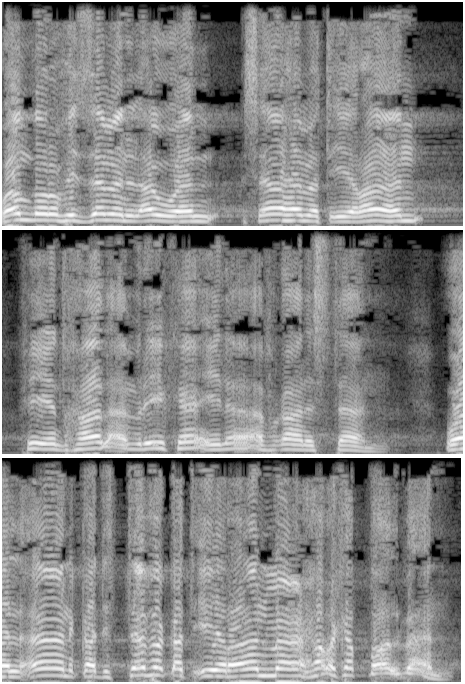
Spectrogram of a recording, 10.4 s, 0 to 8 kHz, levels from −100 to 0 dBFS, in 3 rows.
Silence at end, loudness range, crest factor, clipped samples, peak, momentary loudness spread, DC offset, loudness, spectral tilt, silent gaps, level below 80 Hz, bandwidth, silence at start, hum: 0.1 s; 4 LU; 8 dB; 0.8%; 0 dBFS; 7 LU; under 0.1%; -8 LUFS; -3.5 dB/octave; none; -42 dBFS; 8 kHz; 0 s; none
